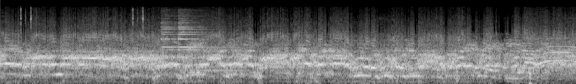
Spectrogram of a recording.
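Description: A man chants passionately into a microphone through loudspeakers, in a reverberant space.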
